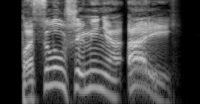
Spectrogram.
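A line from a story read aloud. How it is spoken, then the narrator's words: Growling. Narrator (Russian): зарычал Валентин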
